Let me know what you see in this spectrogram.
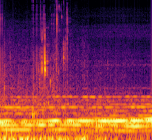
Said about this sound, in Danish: Dybt ind i blomsten får bien en overvældende sanseoplevelse. Og nu får bien lov til at tage en mundfuld af den lækreste saft, blomstens nektar.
